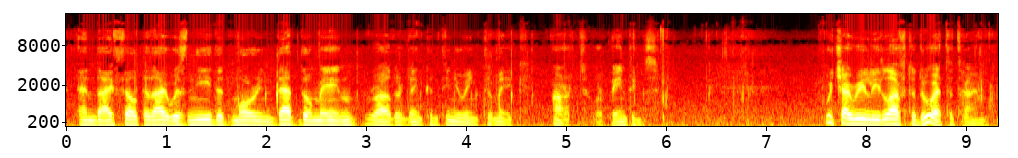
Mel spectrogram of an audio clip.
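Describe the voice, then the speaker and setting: Halting, earnest low-key male vlogger, noisy outdoors. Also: a little mellow. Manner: hesitant, halting phrasing, earnest. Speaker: vlogger, former visual artist. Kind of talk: reflective unscripted monologue to camera while outdoors. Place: outdoors in a park. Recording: outdoor ambience with clear traffic noise.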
